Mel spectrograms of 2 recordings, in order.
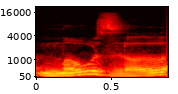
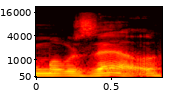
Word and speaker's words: Moselle: and the and the river Mosul or Moselle, however you want to pronounce it.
